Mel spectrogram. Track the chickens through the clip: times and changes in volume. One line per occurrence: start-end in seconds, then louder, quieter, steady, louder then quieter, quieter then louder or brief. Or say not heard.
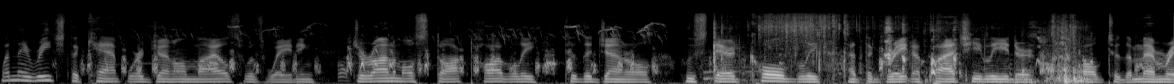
0.5-11.6 louder.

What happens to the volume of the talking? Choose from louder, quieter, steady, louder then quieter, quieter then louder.
louder.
